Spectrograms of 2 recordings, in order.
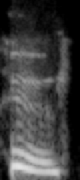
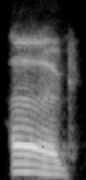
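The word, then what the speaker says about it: Höög: It's not Hoog, it's Herg. Spell it right. Is that actually how it was meant to be said? Yes. Herg. Jonas really? Herg. It's O with it's two O's with umlauts on it, so it's Herg rather than Hoog.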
